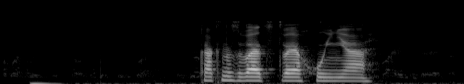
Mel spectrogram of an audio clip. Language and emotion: Russian, angry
